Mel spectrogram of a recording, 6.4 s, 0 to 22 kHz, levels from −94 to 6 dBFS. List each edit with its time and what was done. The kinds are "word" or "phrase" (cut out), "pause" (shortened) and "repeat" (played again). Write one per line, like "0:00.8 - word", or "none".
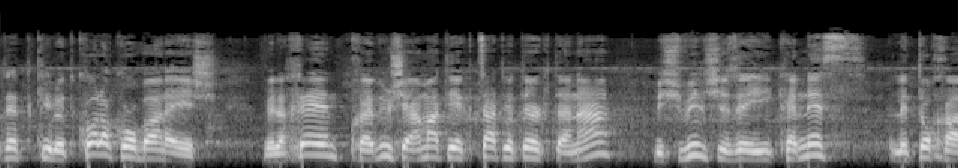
0:01.1 - word
0:02.3 - word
